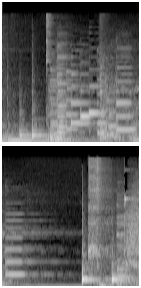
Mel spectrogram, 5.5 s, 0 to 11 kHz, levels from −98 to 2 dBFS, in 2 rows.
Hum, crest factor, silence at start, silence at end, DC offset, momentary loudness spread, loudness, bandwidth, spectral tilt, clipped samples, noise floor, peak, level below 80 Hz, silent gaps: none; 18 dB; 0 s; 0 s; 0.3%; 8 LU; -25 LUFS; 8.4 kHz; -5.5 dB/octave; under 0.1%; -58 dBFS; -6 dBFS; -34 dBFS; none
